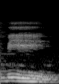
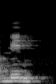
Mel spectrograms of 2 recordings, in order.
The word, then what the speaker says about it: bean: Chữ này, chữ bean, các bạn nhớ đọc, nhớ kéo chữ y ra. Bởi vì đây là âm y dài, các bạn nhớ kéo nó ra. Bean, đừng đọc là bin. Các bạn đọc bin thì nó sẽ trở thành từ khác.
